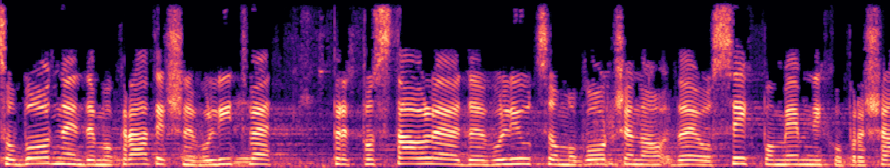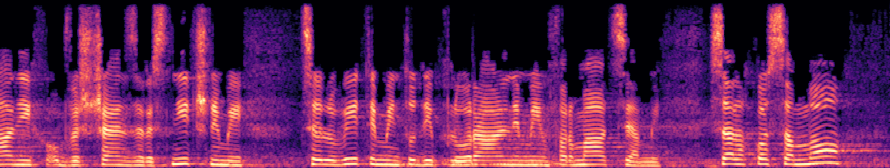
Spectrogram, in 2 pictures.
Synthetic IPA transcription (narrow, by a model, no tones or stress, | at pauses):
sʋɔboːd̪nɛind̪ɛmɔkɾaːt̪it͡ʃnɛʋɔliːt̪ʋɛ | pɾɛt̪̚pɔst̪aːwlʲajɔd̪ajɛʋɔliwt̪sɛɔmɔɡoːt͡ʃɛnɔd̪ajɛwsexpɔmembnixupɾaʃaːnjixɔbʋɛʃt͡ʃɛnzɾɛsnit͡ʃnimi | t̪sɛlɔʋit̪imiːnt̪uːd̪ipluɾaːlnimiːnfɔɾmaːt̪sijami | sajlaxkoːsamo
